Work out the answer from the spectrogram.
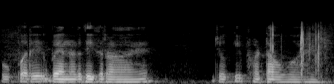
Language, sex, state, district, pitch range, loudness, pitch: Hindi, male, Uttar Pradesh, Shamli, 115-125 Hz, -22 LUFS, 120 Hz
